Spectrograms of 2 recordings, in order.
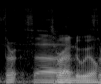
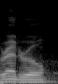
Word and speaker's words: Thranduil: Yeah, knows all about this elf history, which is fantastic, and brought up Legolas' father, I can never say his name, Thranduil. – Thranduil, thank you.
